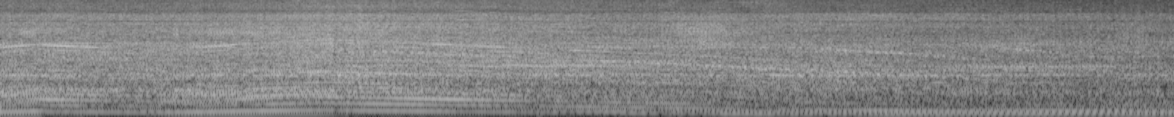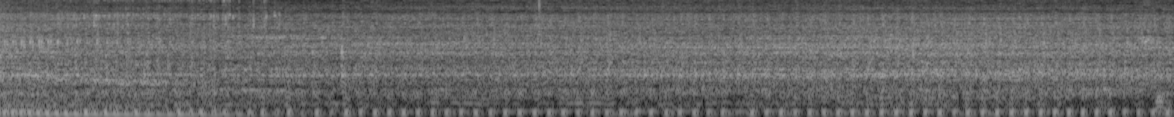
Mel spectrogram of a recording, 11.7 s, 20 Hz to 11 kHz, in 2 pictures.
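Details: Honda PCX 150, final result after a full tune-up, valve adjustment, and complete CVT cleaning; the original complaint was an unstable idle. The engine sweeps up and back down smoothly, then settles to a steady, even idle thump; it runs healthy and stable.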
